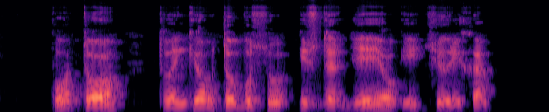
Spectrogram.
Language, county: Lithuanian, Telšiai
